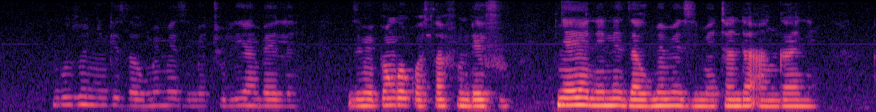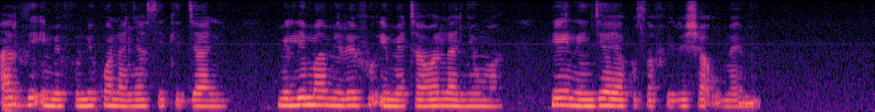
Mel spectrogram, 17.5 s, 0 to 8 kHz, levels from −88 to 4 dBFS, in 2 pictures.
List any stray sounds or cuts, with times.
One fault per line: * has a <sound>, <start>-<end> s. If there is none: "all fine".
all fine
